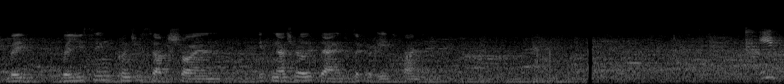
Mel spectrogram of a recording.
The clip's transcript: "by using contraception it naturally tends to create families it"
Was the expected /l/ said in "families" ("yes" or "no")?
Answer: no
